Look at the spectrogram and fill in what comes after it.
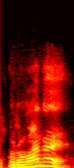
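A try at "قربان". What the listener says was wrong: हाँ जी,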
